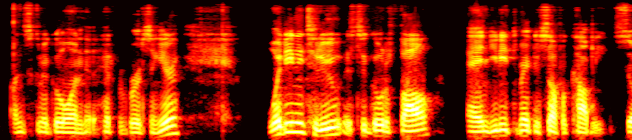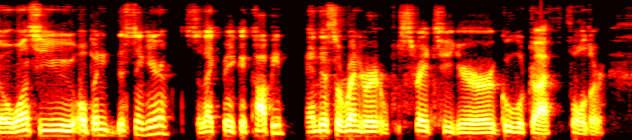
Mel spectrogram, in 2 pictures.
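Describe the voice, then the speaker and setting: At a fairly quick pace, a man with a medium pitch speaks with lively intonation. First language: Spanish. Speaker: language learning content creator. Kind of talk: tutorial. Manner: halting, many fillers and repeats.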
